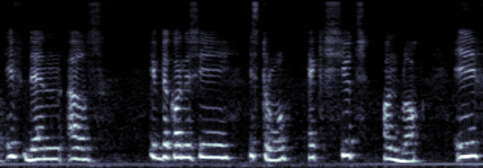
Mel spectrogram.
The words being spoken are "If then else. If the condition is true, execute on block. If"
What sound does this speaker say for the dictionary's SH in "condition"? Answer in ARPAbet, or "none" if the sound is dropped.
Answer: S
